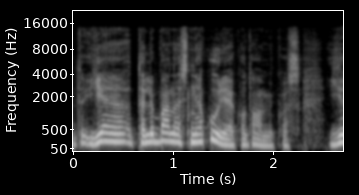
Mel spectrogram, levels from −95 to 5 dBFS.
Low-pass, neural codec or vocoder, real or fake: 14.4 kHz; none; real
